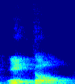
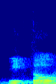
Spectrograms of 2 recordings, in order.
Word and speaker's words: Yiqtol: So, but just remember that what you actually, the way you pronounce the name of this form also gives you the vowel patterns. So Yiqtol has an I and an O and a schwa, right?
